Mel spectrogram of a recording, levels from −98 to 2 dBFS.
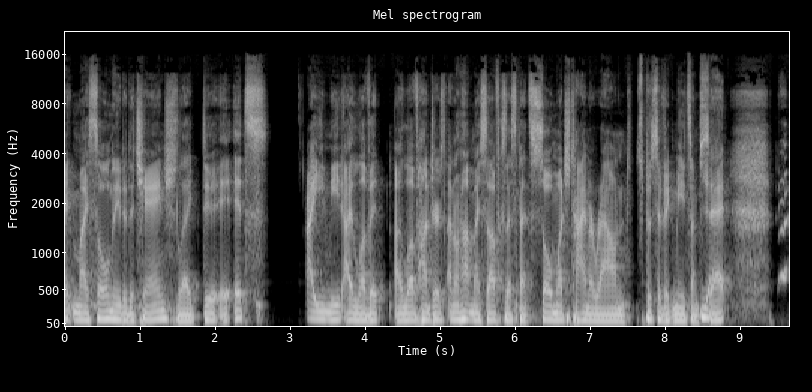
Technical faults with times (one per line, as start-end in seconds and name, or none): none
